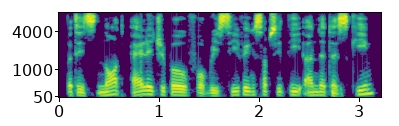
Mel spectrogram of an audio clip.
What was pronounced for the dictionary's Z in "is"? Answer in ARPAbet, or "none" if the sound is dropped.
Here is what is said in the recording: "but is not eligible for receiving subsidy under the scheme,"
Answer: S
